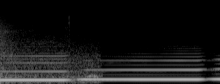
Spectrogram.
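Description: Background music: a low, steady held note that steps up slightly in pitch just under a second in and is held on with its overtones.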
